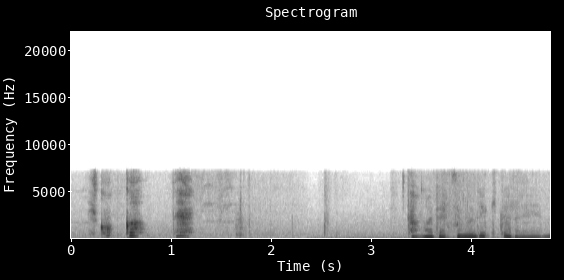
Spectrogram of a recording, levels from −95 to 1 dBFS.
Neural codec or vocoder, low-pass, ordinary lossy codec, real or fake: none; 7.2 kHz; none; real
